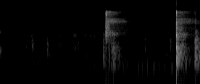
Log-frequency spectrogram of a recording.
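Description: Two sharp clicks about a second and a half apart, each with a brief hiss after it: the aircraft's light switches being flipped on.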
